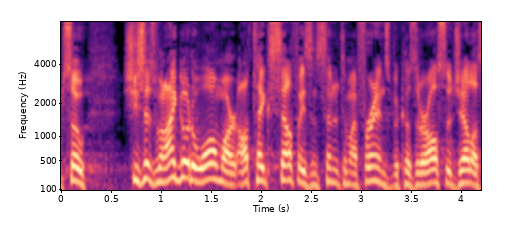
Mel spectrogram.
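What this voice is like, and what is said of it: Southern Indiana accent. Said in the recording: “You gave me Southern Indiana.”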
